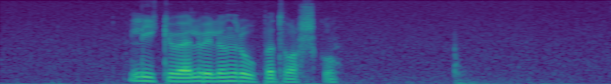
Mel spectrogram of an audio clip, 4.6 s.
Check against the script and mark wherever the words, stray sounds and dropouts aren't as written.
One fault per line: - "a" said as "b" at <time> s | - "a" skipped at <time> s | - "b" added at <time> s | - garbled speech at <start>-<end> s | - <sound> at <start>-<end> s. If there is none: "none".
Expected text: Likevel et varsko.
- "vil hun rope" added at 1.5 s
- thud at 3.4-4.0 s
